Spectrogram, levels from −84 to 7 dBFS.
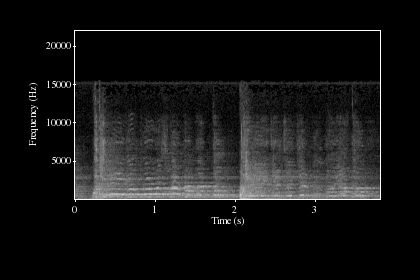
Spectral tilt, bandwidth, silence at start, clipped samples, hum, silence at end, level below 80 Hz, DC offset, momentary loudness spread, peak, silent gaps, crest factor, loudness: -4 dB/octave; 15.5 kHz; 0 s; under 0.1%; none; 0 s; -40 dBFS; under 0.1%; 7 LU; -4 dBFS; none; 22 dB; -25 LUFS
